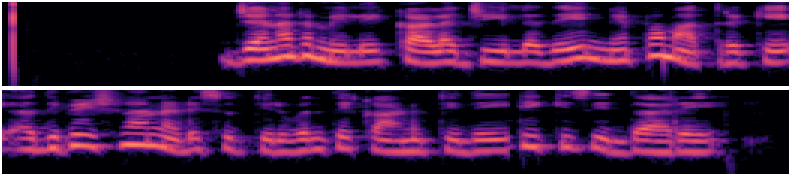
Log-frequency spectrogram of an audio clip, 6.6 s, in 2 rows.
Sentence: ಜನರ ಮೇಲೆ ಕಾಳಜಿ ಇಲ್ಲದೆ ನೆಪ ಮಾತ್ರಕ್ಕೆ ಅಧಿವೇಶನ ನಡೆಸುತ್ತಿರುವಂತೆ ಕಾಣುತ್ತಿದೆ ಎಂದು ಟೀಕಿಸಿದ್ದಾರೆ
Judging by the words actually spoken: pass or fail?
fail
